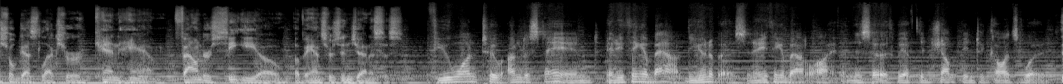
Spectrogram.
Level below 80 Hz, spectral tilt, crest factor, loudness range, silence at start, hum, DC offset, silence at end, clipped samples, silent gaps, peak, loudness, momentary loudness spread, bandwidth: -26 dBFS; -5.5 dB/octave; 14 dB; 1 LU; 0 s; none; under 0.1%; 0 s; under 0.1%; none; -2 dBFS; -17 LUFS; 4 LU; 19 kHz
